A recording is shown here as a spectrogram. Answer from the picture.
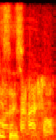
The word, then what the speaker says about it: Maracanazo: ¿Maracanazo? – ¿Qué Maracanazo, sí.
